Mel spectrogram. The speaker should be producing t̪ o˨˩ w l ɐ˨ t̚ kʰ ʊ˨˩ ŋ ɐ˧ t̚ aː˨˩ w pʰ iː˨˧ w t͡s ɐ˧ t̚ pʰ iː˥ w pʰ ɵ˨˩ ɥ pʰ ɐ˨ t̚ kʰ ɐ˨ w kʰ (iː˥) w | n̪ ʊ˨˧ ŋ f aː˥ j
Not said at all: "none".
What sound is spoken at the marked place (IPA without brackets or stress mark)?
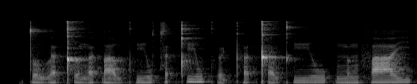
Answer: iː˥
